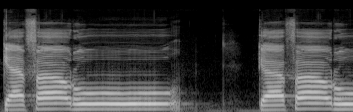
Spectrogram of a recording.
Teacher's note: रा को कलरफुल किया हुआ है कि मोटा करना है, काफ पतला है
